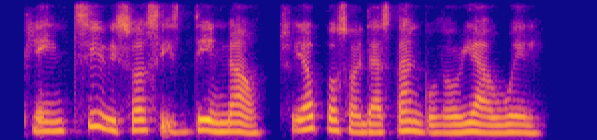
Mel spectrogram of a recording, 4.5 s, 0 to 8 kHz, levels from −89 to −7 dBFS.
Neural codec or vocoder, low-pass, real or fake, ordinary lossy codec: codec, 16 kHz, 1.1 kbps, Voila-Tokenizer; 7.2 kHz; fake; Opus, 24 kbps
